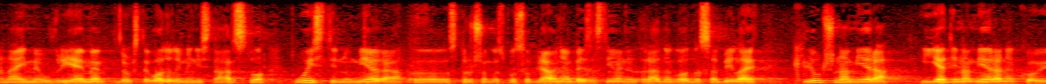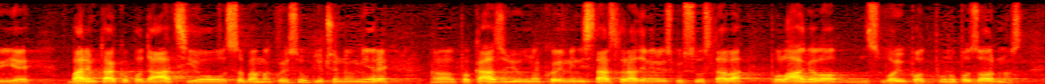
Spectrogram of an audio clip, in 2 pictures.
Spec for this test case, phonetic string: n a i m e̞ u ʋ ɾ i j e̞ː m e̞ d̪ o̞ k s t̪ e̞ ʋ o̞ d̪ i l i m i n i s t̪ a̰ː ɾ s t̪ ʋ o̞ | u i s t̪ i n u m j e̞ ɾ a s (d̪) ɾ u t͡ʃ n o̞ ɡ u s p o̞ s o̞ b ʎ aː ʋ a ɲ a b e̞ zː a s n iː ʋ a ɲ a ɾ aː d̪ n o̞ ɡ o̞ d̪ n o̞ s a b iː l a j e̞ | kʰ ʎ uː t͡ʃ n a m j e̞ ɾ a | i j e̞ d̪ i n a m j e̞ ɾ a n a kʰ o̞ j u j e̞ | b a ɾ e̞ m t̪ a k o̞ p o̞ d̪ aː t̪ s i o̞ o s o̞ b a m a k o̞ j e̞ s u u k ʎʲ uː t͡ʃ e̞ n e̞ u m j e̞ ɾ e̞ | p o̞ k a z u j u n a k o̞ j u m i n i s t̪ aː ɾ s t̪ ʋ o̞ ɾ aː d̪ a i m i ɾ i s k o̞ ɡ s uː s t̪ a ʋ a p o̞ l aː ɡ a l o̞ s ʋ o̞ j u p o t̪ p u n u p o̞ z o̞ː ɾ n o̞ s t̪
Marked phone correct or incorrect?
incorrect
